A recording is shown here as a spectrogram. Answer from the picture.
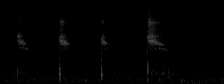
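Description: Four short, faint swishes of a paintbrush stroking wet acrylic paint across canvas, about one every half second.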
